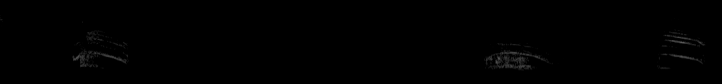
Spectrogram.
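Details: Hungry rescued kittens gather in the kitchen while food is prepared, giving three clear harmonic meows, each about half a second long, separated by quiet pauses.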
